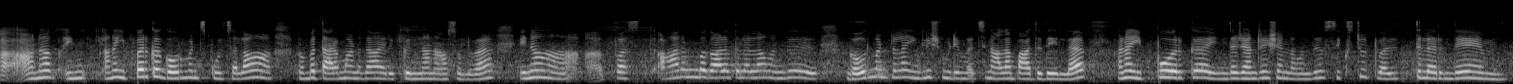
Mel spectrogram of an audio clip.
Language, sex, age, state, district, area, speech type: Tamil, female, 18-30, Tamil Nadu, Tiruvannamalai, urban, spontaneous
